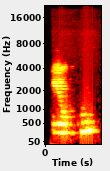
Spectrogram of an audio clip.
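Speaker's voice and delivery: very soft beautiful as view, टी, फुल; hushed three-beat beautiful; broken into syllables. Shown as a demonstration. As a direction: quietly sound out beautiful with pauses. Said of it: "कैसे बन रहा है ये".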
